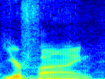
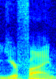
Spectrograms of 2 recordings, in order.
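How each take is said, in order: First: It sounds flirtatious and admiring. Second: It sounds flat, meaning merely okay.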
